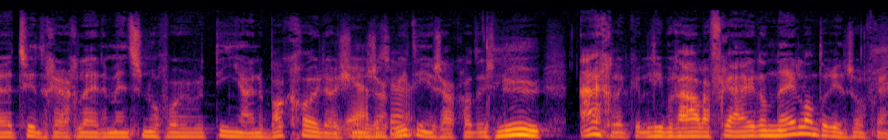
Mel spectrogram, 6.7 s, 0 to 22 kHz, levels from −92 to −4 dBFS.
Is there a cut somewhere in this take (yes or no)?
yes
